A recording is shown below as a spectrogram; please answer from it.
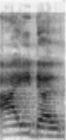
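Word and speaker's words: idle: के क्या बन गया आइडल ठीक है अब देखिए यहां पे जो ई है ये साइलेंट है क्योंकि वर्ड के अंत में आया है ये वीडियो पसंद आ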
